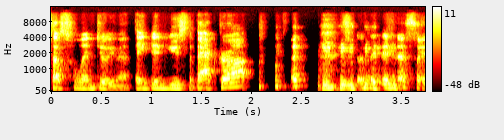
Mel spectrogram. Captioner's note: both laugh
